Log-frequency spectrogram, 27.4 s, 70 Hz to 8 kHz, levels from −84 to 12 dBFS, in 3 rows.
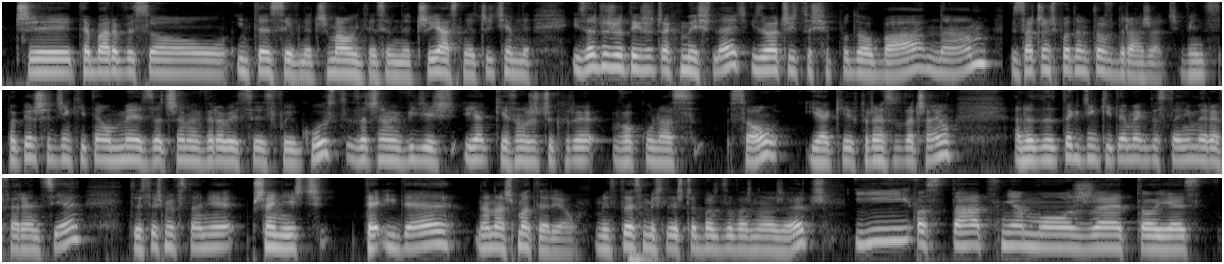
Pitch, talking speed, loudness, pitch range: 160 Hz, 180 wpm, -22 LUFS, 150-175 Hz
